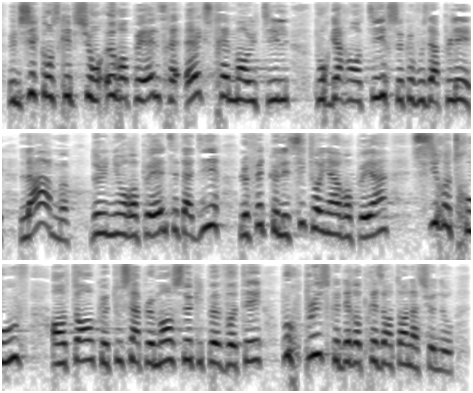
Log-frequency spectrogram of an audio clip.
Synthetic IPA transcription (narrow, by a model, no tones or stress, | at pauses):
ynsiʁkɔ̃skχipsjɔ̃ʔøʁɔpeɛnsəʁɛʔɛkst̪χɛmːɑ̃yt̪ilpuʁɡaʁɑ̃t̪iːʁsəkəvuzaplelam | d̪əlynjɔ̃øʁɔpeɛnsɛt̪ad̪iːʁ | ləfɛt̪̚kəlesit̪wajɛ̃øʁɔpeɛ̃siʁət̪χuvɑ̃t̪ɑ̃kət̪usɛ̃pləmɑ̃søkʲipœvːɔt̪epuʁplyskəd̪eʁəpχezɑ̃t̪ɑ̃nasjɔno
